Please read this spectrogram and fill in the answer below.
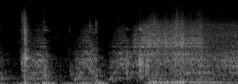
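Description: A van engine starting: a click and some cranking, then from about a second and a half in the engine catches and runs with a steady low rumble.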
